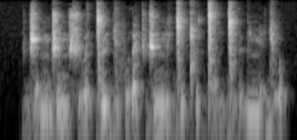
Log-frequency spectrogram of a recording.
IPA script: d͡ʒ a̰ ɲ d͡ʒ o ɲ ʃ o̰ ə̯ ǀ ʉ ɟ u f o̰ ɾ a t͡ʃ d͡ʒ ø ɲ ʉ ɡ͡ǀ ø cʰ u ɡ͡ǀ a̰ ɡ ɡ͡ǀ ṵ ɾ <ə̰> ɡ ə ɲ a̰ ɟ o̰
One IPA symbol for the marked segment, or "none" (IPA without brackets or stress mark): ə̰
